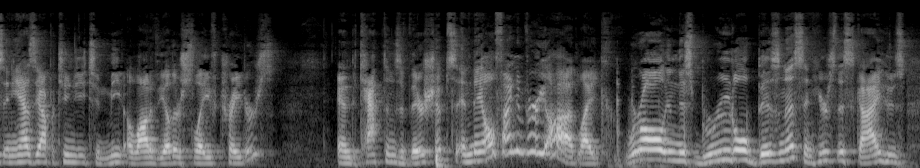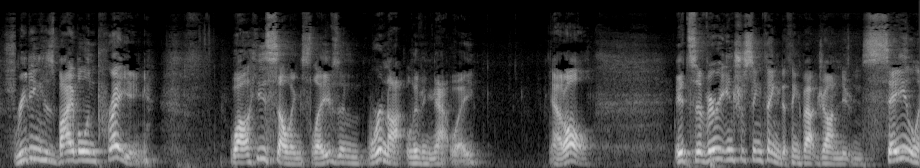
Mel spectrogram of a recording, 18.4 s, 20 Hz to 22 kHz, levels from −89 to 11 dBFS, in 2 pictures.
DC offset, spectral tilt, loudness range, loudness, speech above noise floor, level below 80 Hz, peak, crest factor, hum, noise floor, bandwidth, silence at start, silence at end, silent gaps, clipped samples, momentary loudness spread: under 0.1%; -4.5 dB/octave; 5 LU; -17 LUFS; 44 dB; -56 dBFS; 0 dBFS; 18 dB; none; -60 dBFS; 16 kHz; 0 s; 0 s; none; under 0.1%; 12 LU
